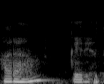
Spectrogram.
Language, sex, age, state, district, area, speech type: Kashmiri, male, 18-30, Jammu and Kashmir, Pulwama, rural, spontaneous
